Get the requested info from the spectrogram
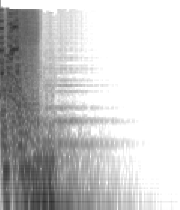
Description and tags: Heavy Blaster
Bang, Blaster, Fire, Gun, Gunshot, Heavy, Laser, Light, Loud, Machine, Pew, Pulse, Rifle, Rikochet, SciFi, Shoot, Shot, videgame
